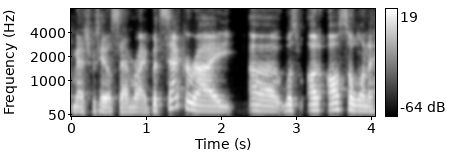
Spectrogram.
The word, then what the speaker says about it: Sakurai: with Sakurai isn't it Sakurai is that how you pronounce it Sakurai thank you socer guy I don't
